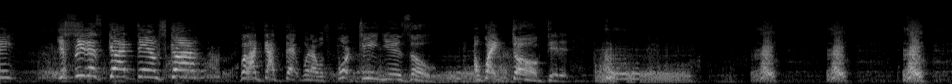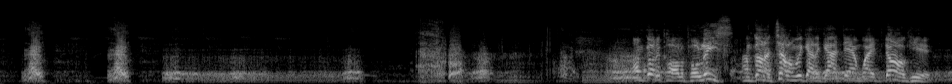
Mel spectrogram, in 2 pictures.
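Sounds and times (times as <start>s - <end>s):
dog growling: 0.0s - 0.8s, 1.6s - 5.2s, 5.9s - 19.0s
dog barking aggressively: 7.5s - 10.9s, 13.7s - 14.5s.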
